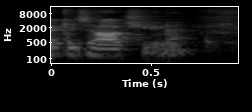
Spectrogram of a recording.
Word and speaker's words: GuitarTuna: use is guitar tuner it's spelt g-u-i-t-a-r-t-u-n-a okay so it's the word guitar and the word tuna but spelt like the fish um not a guitar tuner uh the logo of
